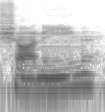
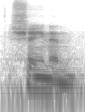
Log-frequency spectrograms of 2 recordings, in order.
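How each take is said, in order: First: The name sounds like 'Shawneen', Irish style. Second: The name sounds like 'Shannon', English style. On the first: "Should be Shawneen. It's like little Sean" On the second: "that's how it's pronounced"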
